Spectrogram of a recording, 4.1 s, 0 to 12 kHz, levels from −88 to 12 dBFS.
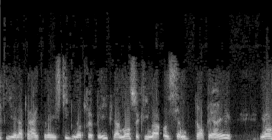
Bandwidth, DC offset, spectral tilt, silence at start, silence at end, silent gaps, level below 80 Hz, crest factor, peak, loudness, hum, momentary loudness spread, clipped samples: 7.4 kHz; under 0.1%; -7 dB/octave; 0.1 s; 0 s; none; -48 dBFS; 10 dB; -4 dBFS; -16 LUFS; none; 4 LU; under 0.1%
